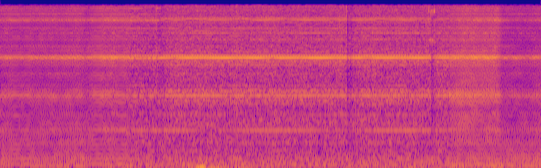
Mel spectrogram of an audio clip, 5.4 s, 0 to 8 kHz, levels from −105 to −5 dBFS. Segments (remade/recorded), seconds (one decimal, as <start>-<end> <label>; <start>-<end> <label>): 0.0-1.3 remade; 1.3-4.5 recorded; 4.5-5.4 remade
